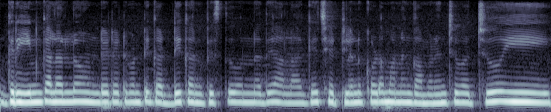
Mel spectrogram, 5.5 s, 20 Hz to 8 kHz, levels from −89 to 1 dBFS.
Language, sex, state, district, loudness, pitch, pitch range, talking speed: Telugu, female, Andhra Pradesh, Visakhapatnam, -16 LUFS, 205 Hz, 195-210 Hz, 140 wpm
